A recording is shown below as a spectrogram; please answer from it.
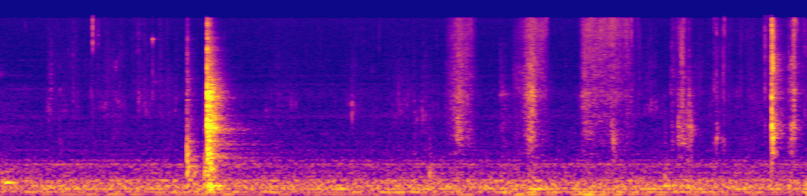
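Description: Gloved hands handling a metal caliper and oyster shells on a bamboo cutting board. A sharp knock about two seconds in is the loudest sound, followed by soft rustling and a few light clicks near the end.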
